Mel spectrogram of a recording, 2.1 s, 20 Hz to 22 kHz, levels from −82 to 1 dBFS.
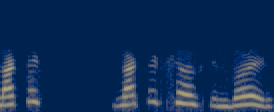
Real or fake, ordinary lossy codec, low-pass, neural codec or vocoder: real; none; 3.6 kHz; none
